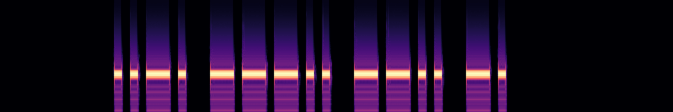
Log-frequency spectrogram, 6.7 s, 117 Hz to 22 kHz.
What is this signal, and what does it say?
Morse code, heard as a keyed tone, about 15 wpm, 700 Hz. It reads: F8ZN
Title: DXCC-100 Call Signs - 4 Characters - Repeated 3x - 15wpm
